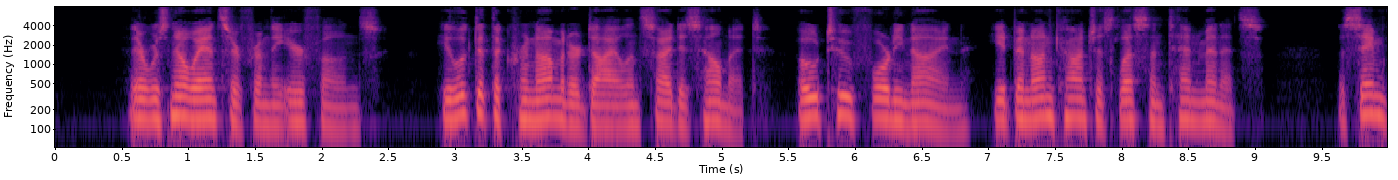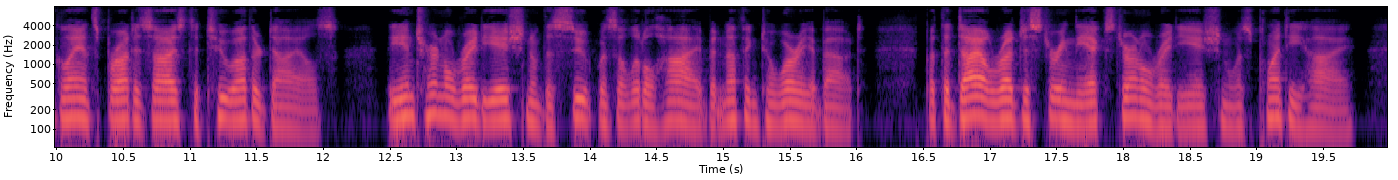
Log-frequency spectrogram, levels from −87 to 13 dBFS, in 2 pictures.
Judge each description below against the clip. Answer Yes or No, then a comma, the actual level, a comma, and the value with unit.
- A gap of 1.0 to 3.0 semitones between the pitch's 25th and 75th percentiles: No, average, 3.5 semitones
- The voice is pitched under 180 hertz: Yes, low, 135 Hz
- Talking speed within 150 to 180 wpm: No, average, 190 wpm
